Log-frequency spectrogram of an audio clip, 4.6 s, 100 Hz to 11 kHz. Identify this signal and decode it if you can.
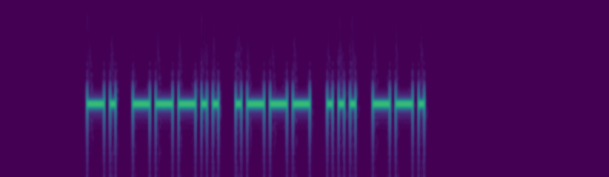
Morse code, heard as a keyed tone, about 28 wpm, 700 Hz. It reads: N8JSG
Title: USA Call Signs - 5 Characters - 2x Character Spacing - 28wpm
